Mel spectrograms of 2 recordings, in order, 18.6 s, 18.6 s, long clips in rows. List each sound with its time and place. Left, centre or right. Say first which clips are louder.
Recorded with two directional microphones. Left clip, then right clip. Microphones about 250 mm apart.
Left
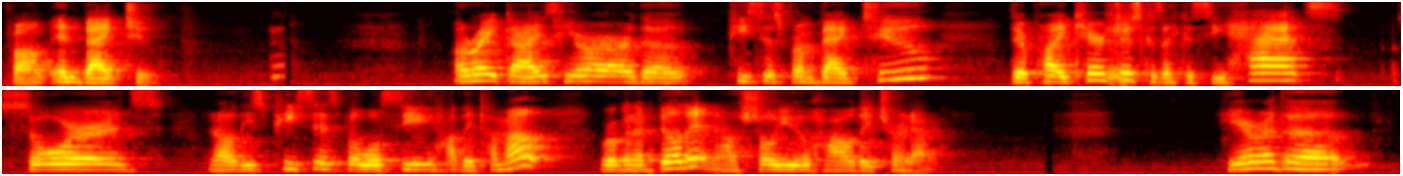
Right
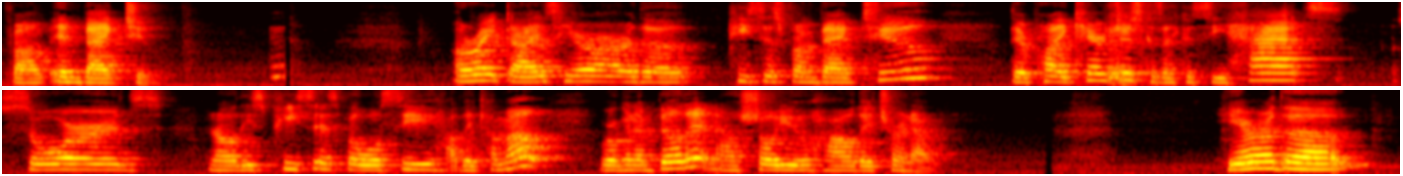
0.0 s speech: left 5 dB; centre
3.0 s speech: left 5 dB; centre
17.4 s a woman's voice: right 3 dB; centre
